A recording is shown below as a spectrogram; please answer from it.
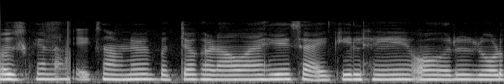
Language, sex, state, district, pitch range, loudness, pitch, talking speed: Hindi, female, Bihar, Purnia, 225-235 Hz, -15 LUFS, 230 Hz, 180 wpm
